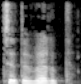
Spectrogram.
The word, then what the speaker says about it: čtvrt: Otra palabra de difícil pronunciación es chetvrt, una cuarta parte.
